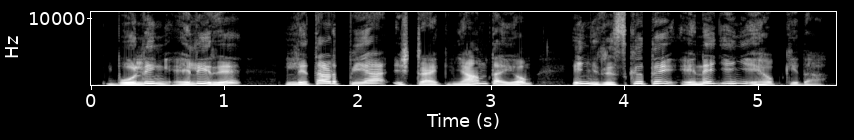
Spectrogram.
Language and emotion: Santali, happy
